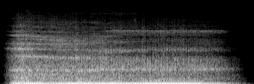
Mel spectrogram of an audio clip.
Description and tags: A powerful low pitched voice sound effect useful for large creatures, such as orcs, to make your game a more immersive experience. The sound is great for attacking, idling, dying, screaming brutes, who are standing in your way of justice.
videogame, male, fantasy, Speak, brute, arcade, indiegamedev, gaming, game, gamedeveloping, games, sfx, deep, monster, videogames, troll, indiedev, gamedev, Voices, Talk, vocal, Orc, RPG, voice, low-pitch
